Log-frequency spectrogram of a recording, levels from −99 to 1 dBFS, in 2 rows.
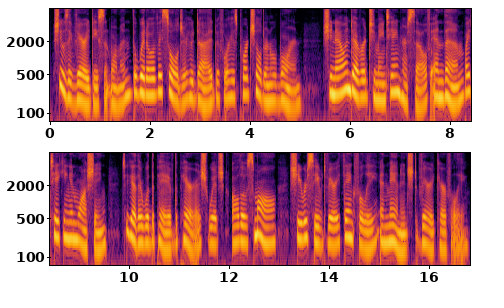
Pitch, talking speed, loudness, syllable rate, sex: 185 Hz, 175 wpm, -18 LUFS, 5.1 syllables/s, female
